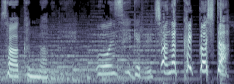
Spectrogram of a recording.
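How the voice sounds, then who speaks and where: A woman's voice: high voice, very animated, takes it slowly, loud music behind the voice, full character voice. A woman voicing a wicked, haughty witch in a storybook tale, imperious as she questions, commands and bargains. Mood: menacing.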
